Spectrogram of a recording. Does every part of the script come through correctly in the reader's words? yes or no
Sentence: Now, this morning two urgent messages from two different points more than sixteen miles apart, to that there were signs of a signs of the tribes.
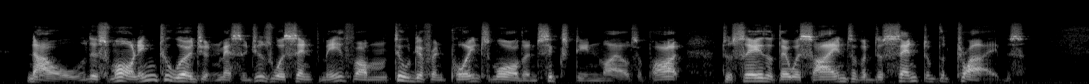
no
